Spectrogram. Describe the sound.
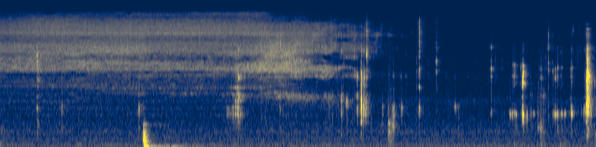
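Chewing and eating food, with scattered short crunches and mouth clicks that grow busier toward the end over a faint steady hiss, plus one low thump early on; no talking.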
